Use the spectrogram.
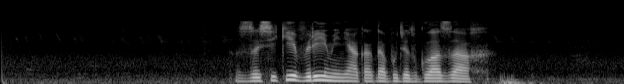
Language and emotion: Russian, angry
